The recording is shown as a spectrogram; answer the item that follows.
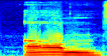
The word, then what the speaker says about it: Om: Bởi vì chữ O là diphthong, chúng ta phải đọc chữ O kéo dài hai nhịp trước, rồi chúng ta mới đóng chữ O lại sau là Om, Om, Om.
